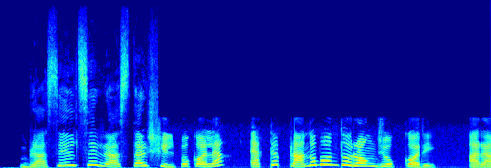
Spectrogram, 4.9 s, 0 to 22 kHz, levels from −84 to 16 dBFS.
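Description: A speech clip with an abrupt change in sound at 1.58 s, just after "ব্রাসেলসের রাস্তার". From there to the end, nothing reaches above 6.5 kHz. The tone turns duller, the level shifts modestly, and a faint new background noise appears. There is no gap at the change. The likely cause is an input switched to a poorer device.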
